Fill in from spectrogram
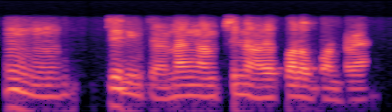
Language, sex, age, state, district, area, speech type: Tamil, male, 30-45, Tamil Nadu, Kallakurichi, urban, conversation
